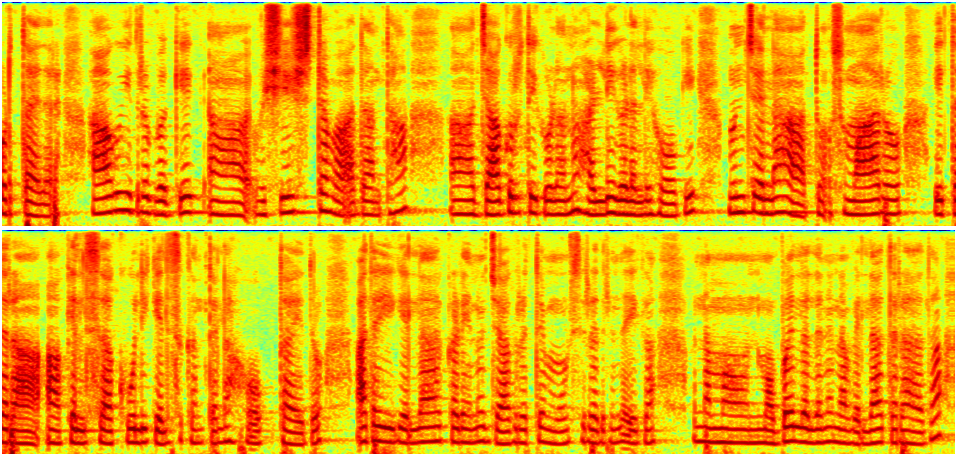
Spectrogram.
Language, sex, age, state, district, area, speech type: Kannada, female, 30-45, Karnataka, Chitradurga, urban, spontaneous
